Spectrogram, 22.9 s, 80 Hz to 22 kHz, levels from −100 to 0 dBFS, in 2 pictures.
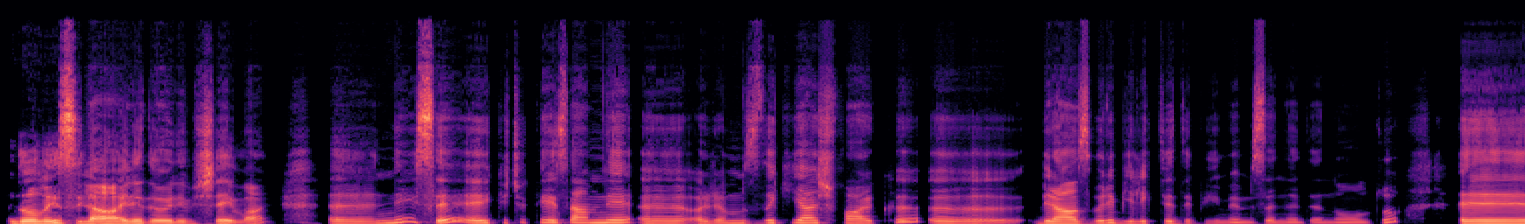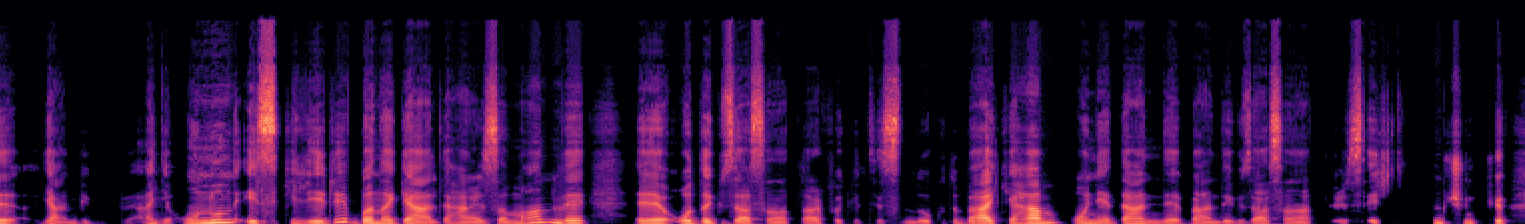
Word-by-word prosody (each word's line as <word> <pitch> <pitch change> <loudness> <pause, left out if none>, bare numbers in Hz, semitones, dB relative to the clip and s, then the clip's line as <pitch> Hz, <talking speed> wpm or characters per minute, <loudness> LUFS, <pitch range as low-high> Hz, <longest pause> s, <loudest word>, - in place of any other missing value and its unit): Dolayısıyla 185 -2 +7
ailede 165 -1 +4
öyle 160 0 +2
bir 165 - -16
şey 170 -4 +1
var. 150 - -4 0.5
Eee, 195 +1 -6
neyse, 290 - +3 0.2
eee, 225 +1 +2
küçük 255 +4 -18
teyzemle, 255 0 0
ııı, 210 0 -5
aramızdaki 225 +5 -7
yaş 245 0 0
farkı, 220 - -5
ııı, 190 -2 -6
biraz, 195 0 +2
böyle, 225 +1 -2
birlikte 200 -1 -7
de 160 0 -18
büyümemize 150 -1 -10
neden 145 -1 -16
oldu. 145 - -12 0.5
Eee, 175 -1 +3 0.2
yani, 160 -3 -9
bir, 170 - -23 0.3
hani, 170 -1 -11
onun 240 +6 +4
eskileri 205 - +4
bana 200 -2 +3
geldi 150 -5 -1
her 150 -1 -7
zaman 230 - -2
ve, 225 0 +3 0.4
eee, 180 0 +3
o 220 +1 0
da 175 - +3
Güzel 155 -2 -1
Sanatlar 150 0 -5
Fakültesi'nde 150 0 -5
okudu. 205 +9 -13
Belki 190 +2 +3
hem 230 +2 +5
o 210 0 -6
nedenle 165 -4 -5
ben 150 -2 -8
de 145 - -8
Güzel 150 +1 -9
Sanatları 150 -2 -6
seçtim 145 -1 -6 0.3
çünkü 205 +1 -3
185 Hz, 135 wpm, -23 LUFS, 155-220 Hz, 0.5 s, Dolayısıyla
